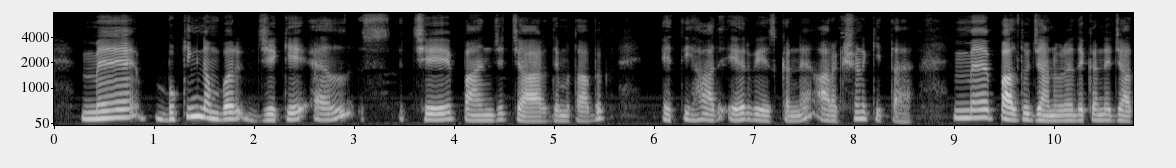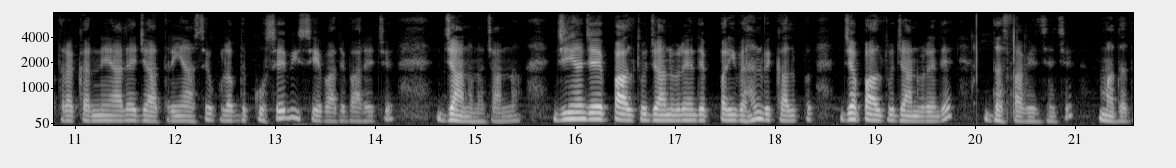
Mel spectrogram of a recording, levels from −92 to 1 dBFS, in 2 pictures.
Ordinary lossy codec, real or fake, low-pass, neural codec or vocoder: none; real; none; none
